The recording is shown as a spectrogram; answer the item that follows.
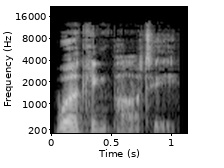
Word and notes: working party: British English

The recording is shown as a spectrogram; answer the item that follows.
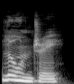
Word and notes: laundry: British English

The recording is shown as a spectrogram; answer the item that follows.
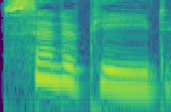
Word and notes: centipede: American English

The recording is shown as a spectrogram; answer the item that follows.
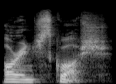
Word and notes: orange squash: British English

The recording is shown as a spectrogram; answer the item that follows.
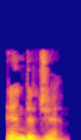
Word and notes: endogen: British English

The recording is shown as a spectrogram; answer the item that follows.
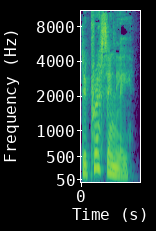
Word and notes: depressingly: British English

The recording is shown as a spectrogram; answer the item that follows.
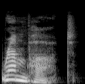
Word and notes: rampart: British English

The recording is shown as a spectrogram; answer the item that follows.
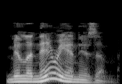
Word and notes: millenarianism: British English

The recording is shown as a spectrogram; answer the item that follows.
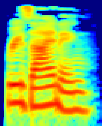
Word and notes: resigning: British English

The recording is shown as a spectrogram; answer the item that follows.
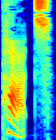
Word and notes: pots: American English

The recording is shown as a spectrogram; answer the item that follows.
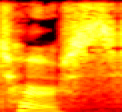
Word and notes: terse: American English

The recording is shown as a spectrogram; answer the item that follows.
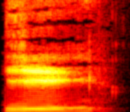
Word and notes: ye: American English

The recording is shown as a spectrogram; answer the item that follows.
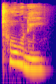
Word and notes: tawny: British English

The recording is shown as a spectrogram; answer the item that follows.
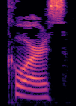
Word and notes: cores: British English

